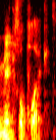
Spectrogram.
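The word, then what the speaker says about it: Mxyzptlk: the shop and whatever it's how we pronounced it uh for me it was always mr mixel plick um mixy's uh using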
